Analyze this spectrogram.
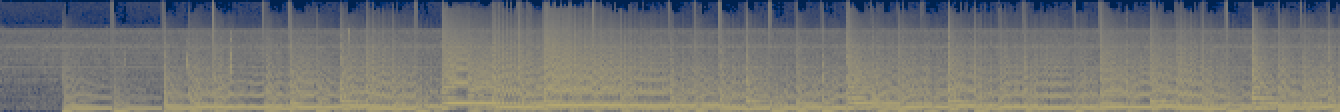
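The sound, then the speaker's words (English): Heavily distorted synthetic guitar notes generated with the Karplus-Strong string synthesis algorithm, plucked in a steady rhythmic pattern, buzzing and dense with a droning low hum, loud and continuous with no voices. “Next, I will turn down the distortion.”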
